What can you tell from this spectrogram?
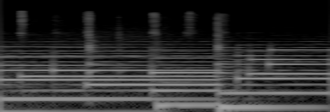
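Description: Background music: a gentle tune of held notes with light ticks, fading out in the second half.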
